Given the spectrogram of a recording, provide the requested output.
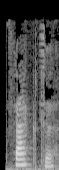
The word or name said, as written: facta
